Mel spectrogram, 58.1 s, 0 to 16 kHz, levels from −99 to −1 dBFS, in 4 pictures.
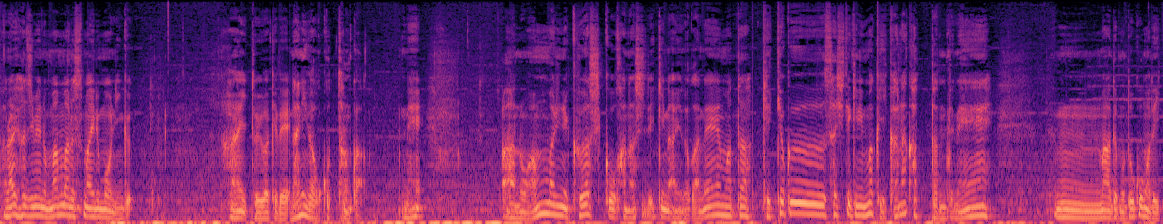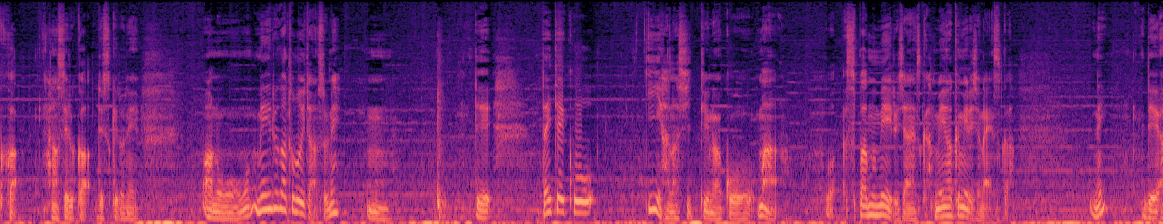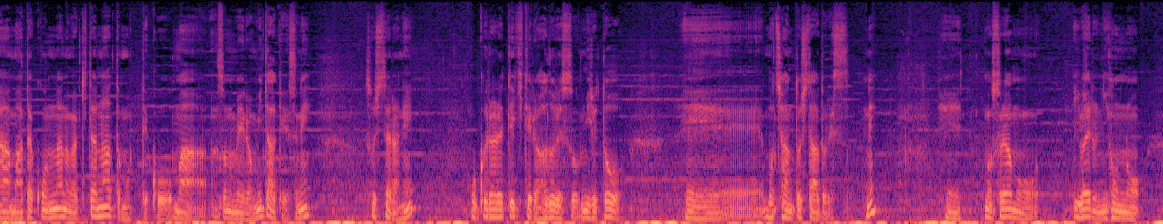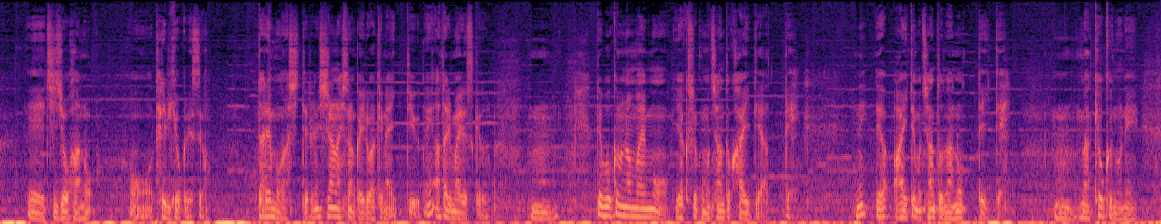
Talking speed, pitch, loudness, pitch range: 325 characters per minute, 120 Hz, -24 LUFS, 105-140 Hz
